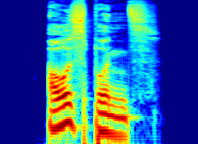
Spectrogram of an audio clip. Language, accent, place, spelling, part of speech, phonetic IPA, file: German, Germany, Berlin, Ausbunds, noun, [ˈaʊ̯sˌbʊnts], De-Ausbunds.ogg
- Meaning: genitive singular of Ausbund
